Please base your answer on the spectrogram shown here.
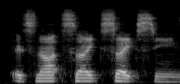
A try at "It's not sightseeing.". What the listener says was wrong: Little stutter on the sight.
